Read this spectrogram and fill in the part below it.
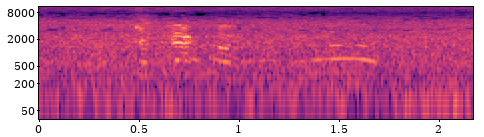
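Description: Floodwater rushes in a steady, loud roar during a sudden cloudburst downpour, with a faint voice briefly audible over the constant churn.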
